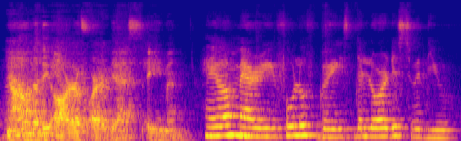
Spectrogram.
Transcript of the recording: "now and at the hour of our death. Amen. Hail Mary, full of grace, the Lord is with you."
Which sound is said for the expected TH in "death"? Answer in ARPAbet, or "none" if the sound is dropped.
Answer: S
